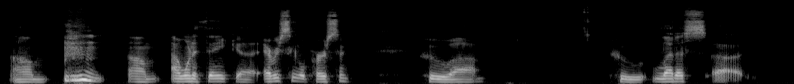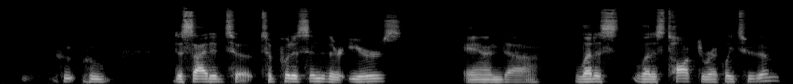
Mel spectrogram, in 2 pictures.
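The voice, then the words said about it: Hoarse, fading voice. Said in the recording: “I'm starting to actually lose my voice now.”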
